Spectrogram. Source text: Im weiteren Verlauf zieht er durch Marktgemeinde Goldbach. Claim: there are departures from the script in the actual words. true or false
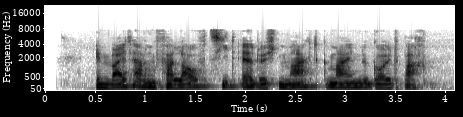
false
